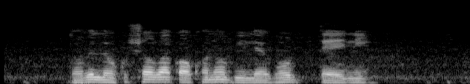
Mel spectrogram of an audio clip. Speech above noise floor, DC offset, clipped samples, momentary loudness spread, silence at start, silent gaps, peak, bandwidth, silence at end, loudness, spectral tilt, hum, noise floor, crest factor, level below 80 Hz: 31 dB; under 0.1%; under 0.1%; 9 LU; 0.7 s; none; -2 dBFS; 6.8 kHz; 0.95 s; -19 LUFS; -8.5 dB/octave; none; -50 dBFS; 18 dB; -42 dBFS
